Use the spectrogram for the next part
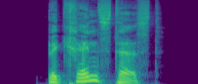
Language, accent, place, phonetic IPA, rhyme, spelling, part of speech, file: German, Germany, Berlin, [bəˈkʁɛnt͡stəst], -ɛnt͡stəst, bekränztest, verb, De-bekränztest.ogg
- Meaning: inflection of bekränzen: 1. second-person singular preterite 2. second-person singular subjunctive II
